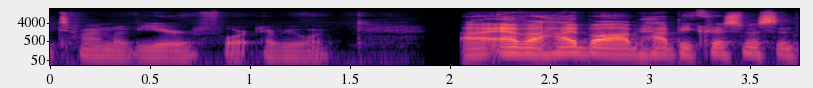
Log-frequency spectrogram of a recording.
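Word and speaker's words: Ewa: Eva by the way if your name is spelled like that and you're from Poland the W is a v Eva so if you're wondering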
